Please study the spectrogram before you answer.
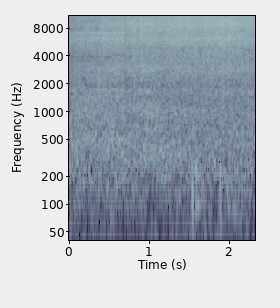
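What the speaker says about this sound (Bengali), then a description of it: "উত্তাল রূপ পতেঙ্গা সমুদ্র সৈকতে" Rough, stormy sea waves roll in at Patenga beach during high winds, a dense, steady roar of surf and wind noise close to the microphone with no voices.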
